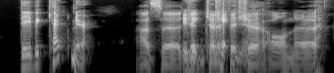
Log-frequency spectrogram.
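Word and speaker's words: Koechner: rehearsing Afternoon Delight with Steve Carell and David kirner sure Ben it's pronounced David keker as Jen Fisher on the office latest podcast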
